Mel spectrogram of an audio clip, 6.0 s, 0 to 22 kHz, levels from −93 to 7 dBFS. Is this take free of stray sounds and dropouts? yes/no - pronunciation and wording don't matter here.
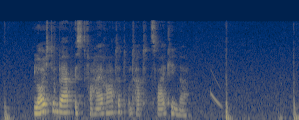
no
